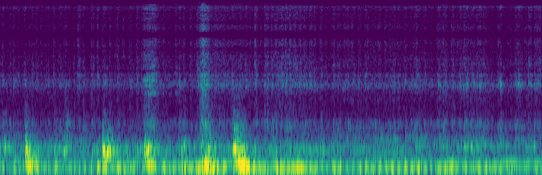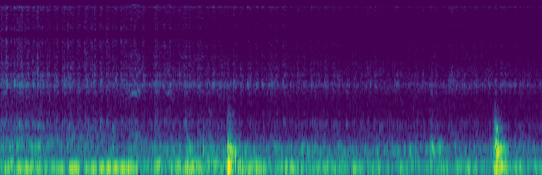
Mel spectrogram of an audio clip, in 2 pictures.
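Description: Drag car's engine idling steadily, a low even rumble, with a few short knocks over it in the first few seconds and again near the end.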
